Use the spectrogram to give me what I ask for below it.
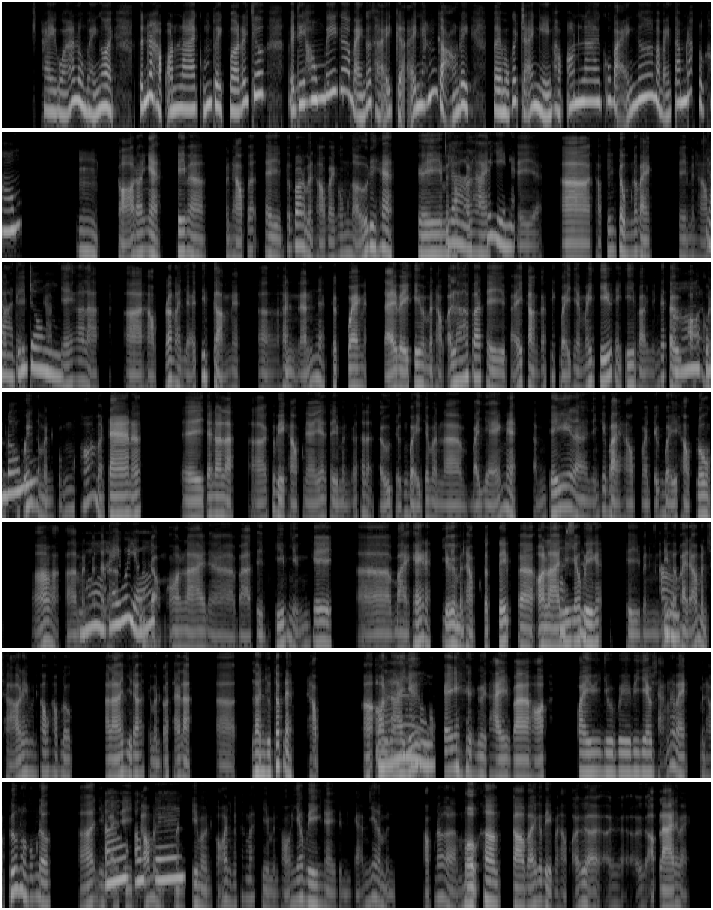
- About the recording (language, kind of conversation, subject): Vietnamese, podcast, Bạn nghĩ sao về việc học trực tuyến thay vì đến lớp?
- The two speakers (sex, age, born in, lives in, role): female, 30-34, Vietnam, Vietnam, host; male, 30-34, Vietnam, Vietnam, guest
- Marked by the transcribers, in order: tapping; laugh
